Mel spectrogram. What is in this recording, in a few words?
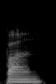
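"ban", Mandarin Chinese, first tone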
